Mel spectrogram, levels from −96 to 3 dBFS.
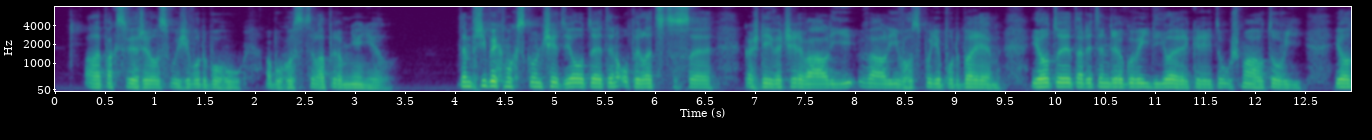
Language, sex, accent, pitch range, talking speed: Czech, male, native, 115-145 Hz, 200 wpm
